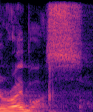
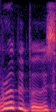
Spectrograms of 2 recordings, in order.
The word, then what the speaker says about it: Rooibos: amazing yeah it's astonishing but is it better than Rooibos oh the South African tea isn't it I'm so glad how to pronounce that right boys I've been calling it Ruby booze for years I was 33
